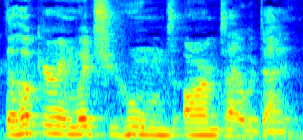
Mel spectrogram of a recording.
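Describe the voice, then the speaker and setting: A man's voice: medium pitch, expressive, fairly quick, heavy background noise. A man co-hosting a casual chat, blunt and argumentative, given to crude joking.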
